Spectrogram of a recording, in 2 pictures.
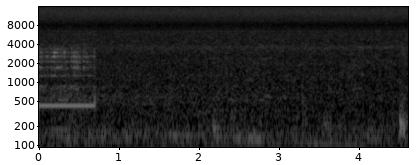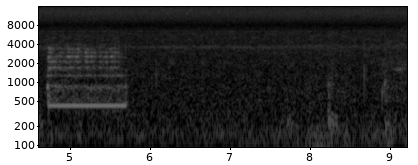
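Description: A phone line rings out unanswered: two steady electronic ringback tones, each about a second long, several seconds apart, with faint hiss and line noise in between.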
